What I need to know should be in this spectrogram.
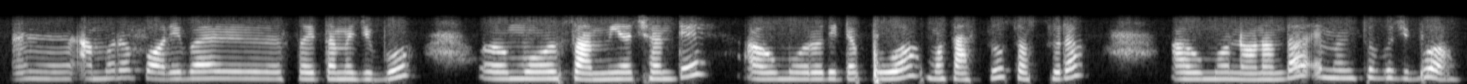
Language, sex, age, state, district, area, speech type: Odia, female, 18-30, Odisha, Bhadrak, rural, conversation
